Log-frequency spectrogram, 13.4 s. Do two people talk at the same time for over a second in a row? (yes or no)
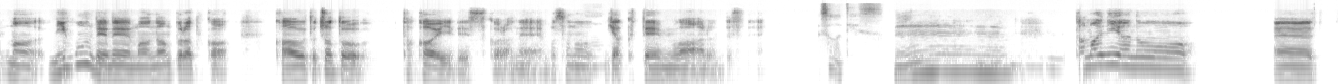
no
